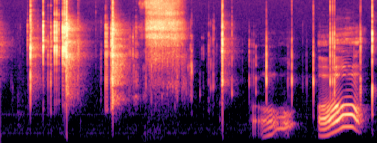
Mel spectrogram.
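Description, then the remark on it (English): A beer can is opened with a finger worked underneath the tab: scratchy metallic clicks, a sharp tab snap and a brief hiss of escaping fizz, followed by a person's drawn-out vocal exclamations. “I heard a fizz, and I thought, it was my finger trying to get underneath the can.”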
